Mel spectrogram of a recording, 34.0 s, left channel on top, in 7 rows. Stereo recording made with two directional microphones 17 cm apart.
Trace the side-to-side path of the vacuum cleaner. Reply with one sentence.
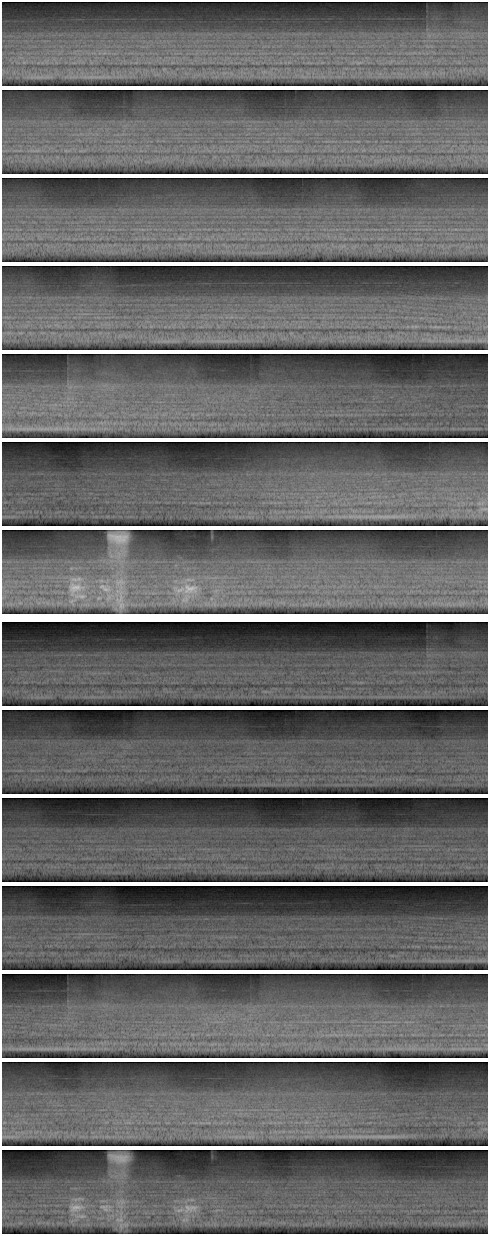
In this clip you hear the vacuum cleaner go right and come back.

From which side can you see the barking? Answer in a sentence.
In this clip you hear the barking on the left.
